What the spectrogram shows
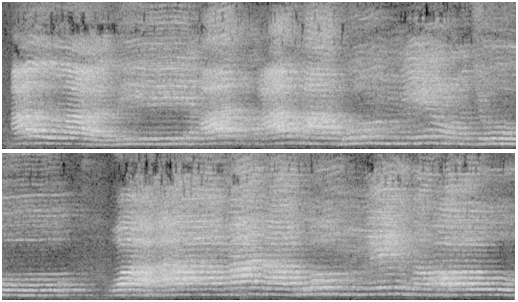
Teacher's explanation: Cara membacanya seperti menyuarakan mim rangkap atau mim tasdid. Jadi seperti rangkap atau double ya anak. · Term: idgham mimi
